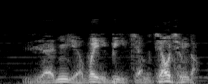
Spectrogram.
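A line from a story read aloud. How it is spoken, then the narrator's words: Cold tone. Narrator (Chinese): 白毛张三冷冷地说道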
